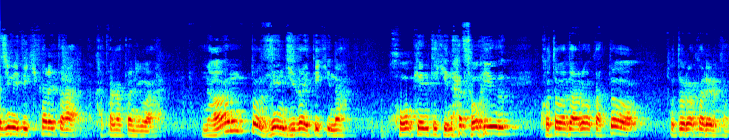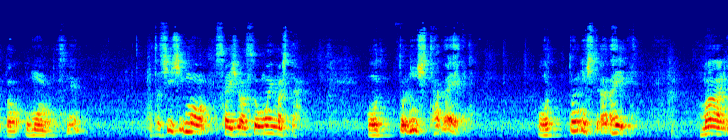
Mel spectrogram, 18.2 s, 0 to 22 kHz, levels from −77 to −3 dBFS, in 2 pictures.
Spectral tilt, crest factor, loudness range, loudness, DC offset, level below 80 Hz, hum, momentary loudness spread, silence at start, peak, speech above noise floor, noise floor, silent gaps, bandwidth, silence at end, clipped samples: -6.5 dB/octave; 14 dB; 5 LU; -14 LUFS; under 0.1%; -64 dBFS; none; 14 LU; 0 s; 0 dBFS; 29 dB; -42 dBFS; none; 11 kHz; 0 s; under 0.1%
